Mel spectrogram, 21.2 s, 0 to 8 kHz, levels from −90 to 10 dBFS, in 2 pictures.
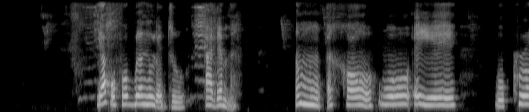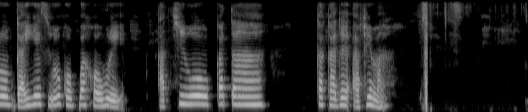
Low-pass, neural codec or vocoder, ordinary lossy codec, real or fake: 7.2 kHz; codec, 16 kHz in and 24 kHz out, 2.2 kbps, FireRedTTS-2 codec; AAC, 48 kbps; fake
